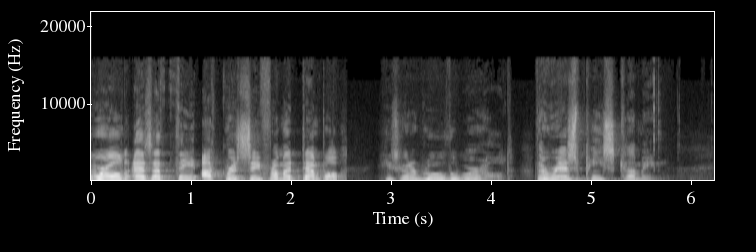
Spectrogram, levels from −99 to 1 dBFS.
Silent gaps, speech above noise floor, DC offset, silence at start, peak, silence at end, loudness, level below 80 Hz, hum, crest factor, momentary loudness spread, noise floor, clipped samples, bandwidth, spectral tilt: none; 41 dB; under 0.1%; 0 s; -2 dBFS; 0.65 s; -22 LUFS; -72 dBFS; none; 22 dB; 14 LU; -63 dBFS; under 0.1%; 16 kHz; -4 dB/octave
